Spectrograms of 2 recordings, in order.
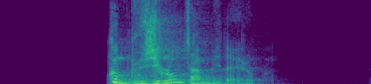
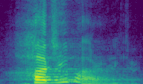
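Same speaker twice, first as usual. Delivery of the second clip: loud, higher Gyeongsang "하지 말라니까" with the accent hit hard up front; Gyeongsang accent, front-loaded; 11 semitones higher, 10 dB louder than usual. Shown as a demonstration. Pastor showing the congregation how Gyeongsang speech sounds angry, loud Gyeongsang accent. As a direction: bark "하지 말라니까" Gyeongsang style, high and loud at the start. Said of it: "이런 거 하고".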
